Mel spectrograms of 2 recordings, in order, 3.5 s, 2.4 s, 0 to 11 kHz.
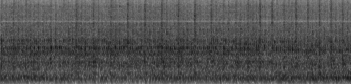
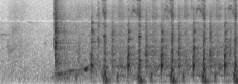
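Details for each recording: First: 1977 Harley-Davidson golf cart with a 250 two-stroke engine, run after years of sitting: busy, buzzy, steady fast idle with no misfire or stumble and an even tone; the engine is running fine. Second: 1977 Harley-Davidson golf cart, 250 two-stroke, after years of sitting, key switch bypassed, spark confirmed; starter turns it over with an even chuff about nine beats a second but it never catches; cranks but does not start, points likely dirty.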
